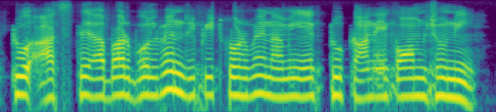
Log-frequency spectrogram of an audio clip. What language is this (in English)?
Bangla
